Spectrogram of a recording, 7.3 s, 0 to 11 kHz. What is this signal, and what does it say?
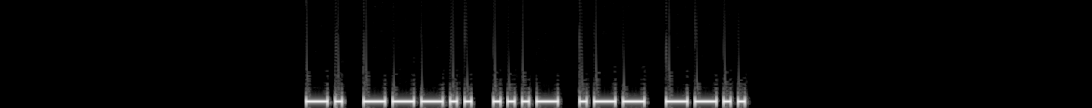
Morse code, heard as a keyed tone, about 25 wpm, 700 Hz. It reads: N8VWZ
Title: USA Call Signs - 5 Characters - Repeated 3x - 25wpm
